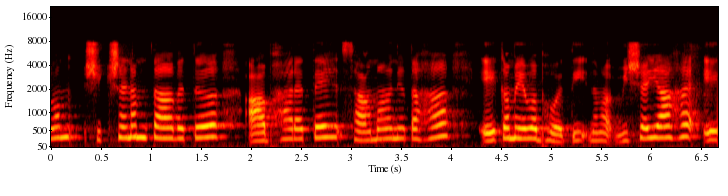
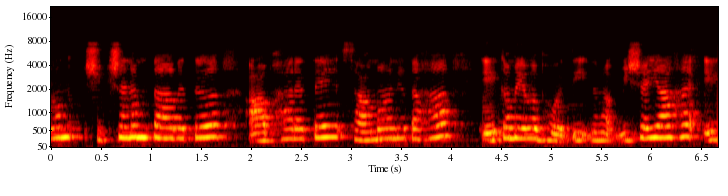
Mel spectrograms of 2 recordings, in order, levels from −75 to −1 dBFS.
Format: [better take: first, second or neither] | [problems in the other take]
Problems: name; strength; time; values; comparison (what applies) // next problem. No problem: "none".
first | noise reduction (neural separator model SepFormer DNS4)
